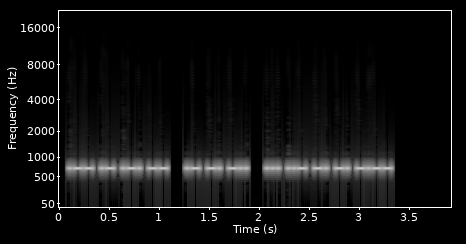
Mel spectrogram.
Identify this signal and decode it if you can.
Morse code, heard as a keyed tone, about 44 wpm, 700 Hz. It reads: WARM AND SUNNY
